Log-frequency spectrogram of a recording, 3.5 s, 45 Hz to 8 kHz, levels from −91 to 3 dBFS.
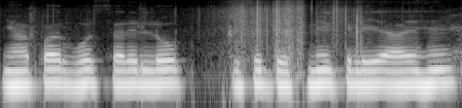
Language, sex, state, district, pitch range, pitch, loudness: Hindi, male, Chhattisgarh, Kabirdham, 135-145 Hz, 140 Hz, -13 LUFS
